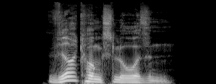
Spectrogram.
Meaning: inflection of wirkungslos: 1. strong genitive masculine/neuter singular 2. weak/mixed genitive/dative all-gender singular 3. strong/weak/mixed accusative masculine singular 4. strong dative plural
- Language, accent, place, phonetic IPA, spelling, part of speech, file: German, Germany, Berlin, [ˈvɪʁkʊŋsˌloːzn̩], wirkungslosen, adjective, De-wirkungslosen.ogg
